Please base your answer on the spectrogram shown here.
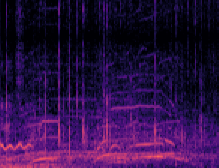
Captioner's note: applause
